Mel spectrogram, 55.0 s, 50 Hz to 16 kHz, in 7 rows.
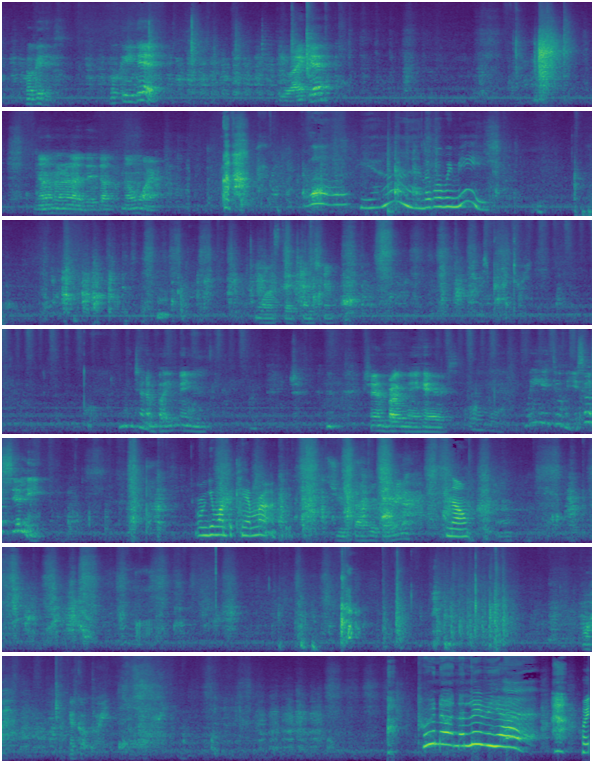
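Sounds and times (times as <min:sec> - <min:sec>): dog panting: 0:00.0 - 0:06.8, 0:15.7 - 0:28.4, 0:29.0 - 0:43.8, 0:46.6 - 0:52.4
dog breathy sounds: 0:34.9 - 0:42.6.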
